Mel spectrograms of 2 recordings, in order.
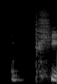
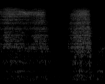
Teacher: there is a P, like a moment where the air is released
